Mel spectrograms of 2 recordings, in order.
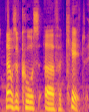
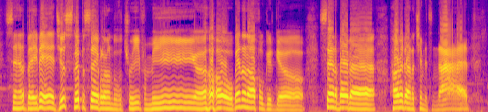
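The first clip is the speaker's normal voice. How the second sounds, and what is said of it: Sung imitation of another person's voice. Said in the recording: “as you could tell by my flawless impersonation of her”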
